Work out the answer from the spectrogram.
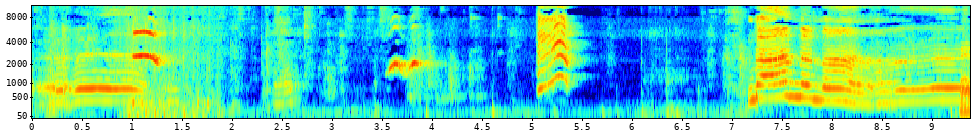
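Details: Indoor pet Alexandrine parakeet, trained to speak "Har Har Mahadev", amid family voices: a sharp rising squawk, then a long wavering, harmonic-rich talking-like phrase lasting about two seconds, with people speaking earlier.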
